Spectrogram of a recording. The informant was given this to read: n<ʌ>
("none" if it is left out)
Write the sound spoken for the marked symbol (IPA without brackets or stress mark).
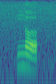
ʌ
